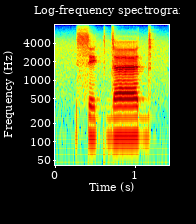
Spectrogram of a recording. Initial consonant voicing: voiceless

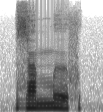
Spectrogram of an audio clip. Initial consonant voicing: voiced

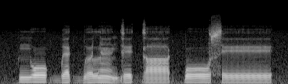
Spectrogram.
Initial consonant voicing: voiced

